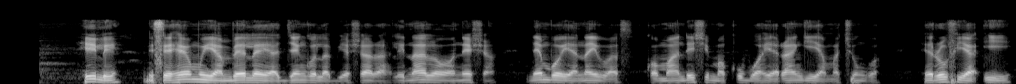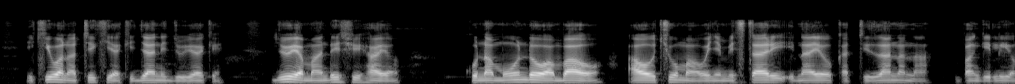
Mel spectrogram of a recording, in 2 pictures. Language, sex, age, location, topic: Swahili, male, 25-35, Nairobi, finance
